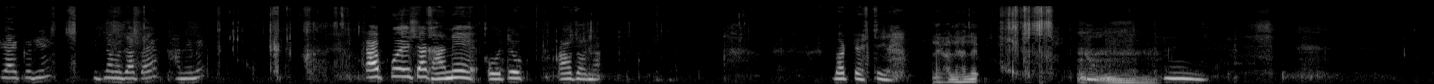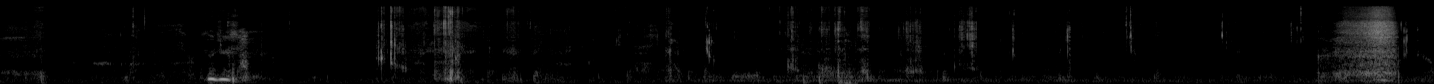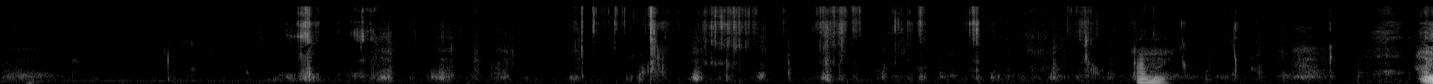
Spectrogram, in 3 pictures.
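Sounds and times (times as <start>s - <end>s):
crunching crisp shells: 2.1s - 3.6s, 9.7s - 10.8s, 18.0s - 27.5s, 30.3s - 42.2s.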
